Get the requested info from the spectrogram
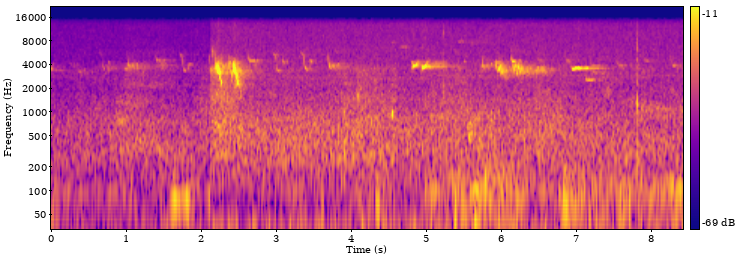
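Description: Small songbirds calling: a cluster of sharp descending chirps about two seconds in, then scattered short calls and brief trills, over a faint steady hiss.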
